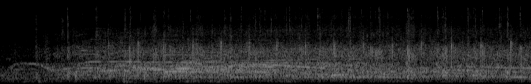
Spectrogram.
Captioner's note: crowd cheering and applauding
